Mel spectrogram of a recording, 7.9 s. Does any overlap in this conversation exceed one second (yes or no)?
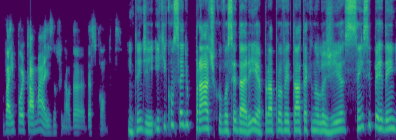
no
